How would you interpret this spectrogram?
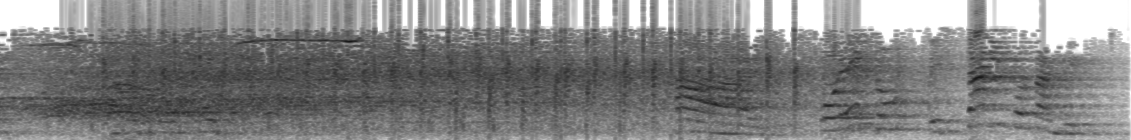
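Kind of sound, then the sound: crowd, audience applause and cheering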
